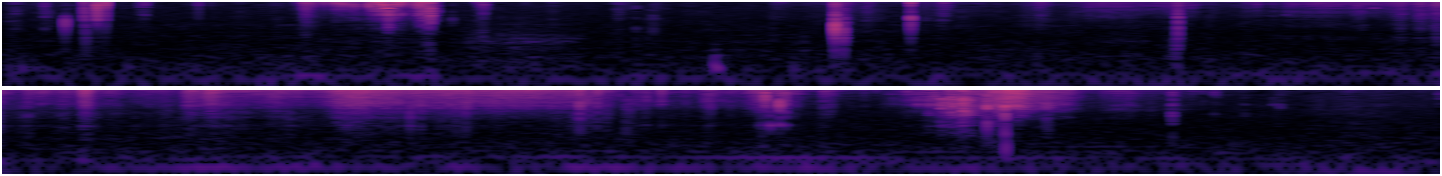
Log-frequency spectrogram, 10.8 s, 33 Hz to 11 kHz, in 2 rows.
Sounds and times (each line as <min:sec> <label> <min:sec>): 0:06.2 Pouring a sugar sashay packet into a cup of coffee 0:09.5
